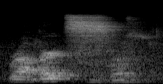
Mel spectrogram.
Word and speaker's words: Roberts: States now Roberts yeah I always put that s sound on the end Roberts Roberts John Roberts that's right Roberts yeah yeah John Roberts that's right number 41.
